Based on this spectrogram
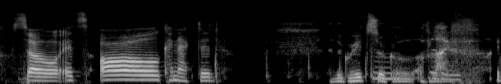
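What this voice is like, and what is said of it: Imitates another person's voice. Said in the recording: “I just heard Mufasa. ... That was an amazing impression.”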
